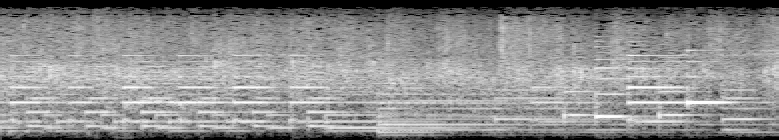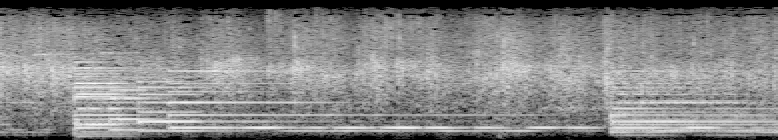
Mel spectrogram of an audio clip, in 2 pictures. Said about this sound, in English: Stand to your feet and clap for Jesus. Fica de pé, palmas para Jesus.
